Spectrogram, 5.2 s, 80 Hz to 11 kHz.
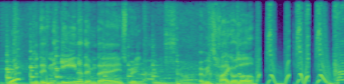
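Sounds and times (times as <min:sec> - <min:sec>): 
speech: 0:00.2 - 0:03.9
DJ scratching a record: 0:03.3 - 0:05.1.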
